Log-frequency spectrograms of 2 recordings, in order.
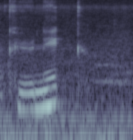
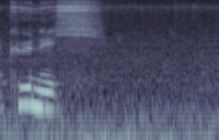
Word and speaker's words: König: Whenever a German word ends in ig, like this one here, you can pronounce it like I just did. You can say der König. But in some regions people will say der König. And both ways are perfectly acceptable.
